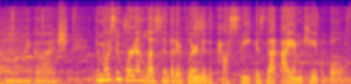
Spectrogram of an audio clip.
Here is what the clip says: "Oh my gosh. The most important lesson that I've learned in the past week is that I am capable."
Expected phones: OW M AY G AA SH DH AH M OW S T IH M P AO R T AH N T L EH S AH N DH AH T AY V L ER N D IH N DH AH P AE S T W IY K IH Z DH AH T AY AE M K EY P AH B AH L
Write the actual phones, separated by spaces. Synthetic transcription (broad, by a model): OW M AY G AA SH DH AH M OW S T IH M P AO R T N T L EH S AH N DH AH T AY V L ER N D IH N DH AH P AE S T W IY K IH Z DH AH T AY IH M K EY P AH B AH L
